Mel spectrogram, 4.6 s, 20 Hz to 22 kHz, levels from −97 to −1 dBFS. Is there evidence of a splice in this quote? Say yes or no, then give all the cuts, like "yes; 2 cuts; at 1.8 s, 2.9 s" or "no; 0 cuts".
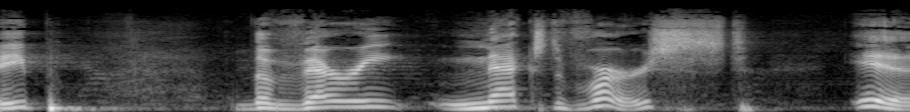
no; 0 cuts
